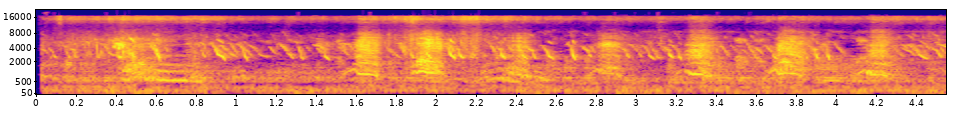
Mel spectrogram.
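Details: Chickens eating feed: rapid dry pecking taps with short soft clucks scattered through, over a busy low background.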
